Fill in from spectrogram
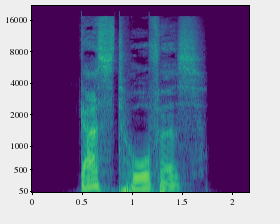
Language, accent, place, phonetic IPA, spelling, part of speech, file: German, Germany, Berlin, [ˈɡastˌhoːfəs], Gasthofes, noun, De-Gasthofes.ogg
- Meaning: genitive singular of Gasthof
